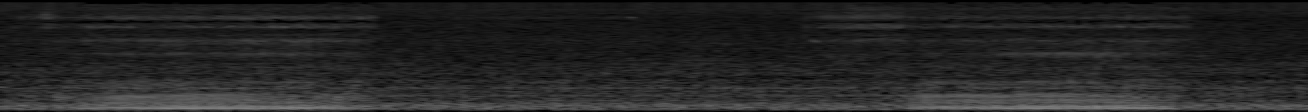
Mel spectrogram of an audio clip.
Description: My puppy buddy snoring with his eyes open.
